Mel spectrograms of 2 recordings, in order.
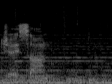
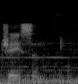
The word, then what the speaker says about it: JSON: to name their kid JSON watch everybody try to pronounce it Jason it's not Jason it's JSON oh oh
